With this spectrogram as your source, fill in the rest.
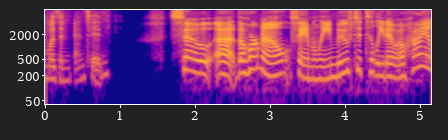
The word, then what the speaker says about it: Hormel: their last name was originally pronounced horrible to rhyme with normal and it's not totally clear when Hormel became Hormel um because we've both been saying Hormel all our lives and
